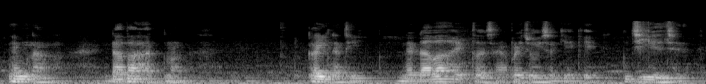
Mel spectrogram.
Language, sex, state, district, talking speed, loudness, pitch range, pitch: Gujarati, male, Gujarat, Valsad, 125 wpm, -19 LUFS, 90-130 Hz, 110 Hz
